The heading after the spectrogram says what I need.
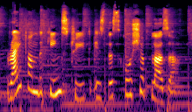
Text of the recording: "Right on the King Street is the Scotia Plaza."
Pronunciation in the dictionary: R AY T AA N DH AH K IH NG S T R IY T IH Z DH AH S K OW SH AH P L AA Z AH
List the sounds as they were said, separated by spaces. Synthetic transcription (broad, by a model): R AY T AA N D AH K IH NG S T R IY T IH Z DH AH S K OW SH AH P L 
